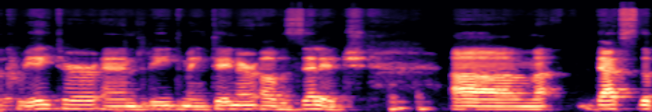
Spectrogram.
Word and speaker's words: Zellij: uh I'm the Creator and lead maintainer of zelage um that's the pronunciation to the best of my knowledge uh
